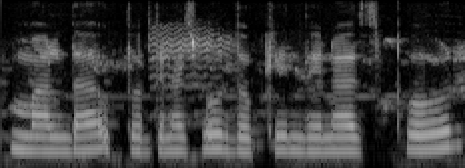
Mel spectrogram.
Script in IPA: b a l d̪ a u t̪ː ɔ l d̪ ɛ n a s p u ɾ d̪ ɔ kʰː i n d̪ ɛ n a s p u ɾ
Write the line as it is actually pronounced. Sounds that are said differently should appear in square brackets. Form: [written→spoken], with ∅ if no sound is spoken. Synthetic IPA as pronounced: [b→m] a l d̪ a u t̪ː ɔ [l→ɾ] d̪ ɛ n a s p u ɾ d̪ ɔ kʰː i n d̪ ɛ n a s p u ɾ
